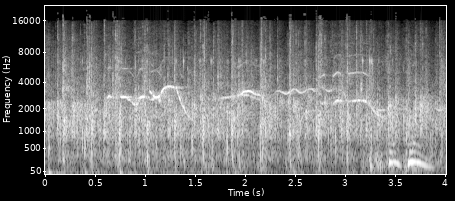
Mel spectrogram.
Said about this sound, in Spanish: Aquí, Arcángel de Rock Show, un aplauso a Austin.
